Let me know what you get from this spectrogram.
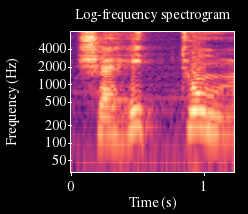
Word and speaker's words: شهدتم: كلمة شهدتم، ننتبه إلى الدال الساكنة، حيثما أتى بعدها حرف التاء فإن هذه الدال تدغم فيها إدغاما كاملا، أي تحذف الدال وتبقى التاء. شهدتم علينا.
